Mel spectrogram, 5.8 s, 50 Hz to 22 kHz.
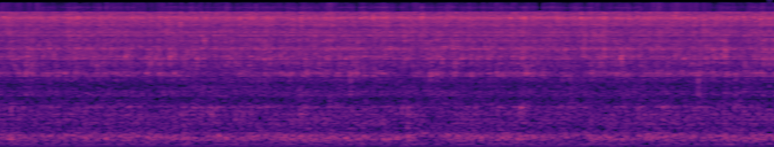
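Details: Siemens 9 kg washing machine, Eco 40-60 with an 8.35 kg full load: even rushing water through the i-Dos dispenser with no gurgle, hammer or pump strain; normal fill.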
